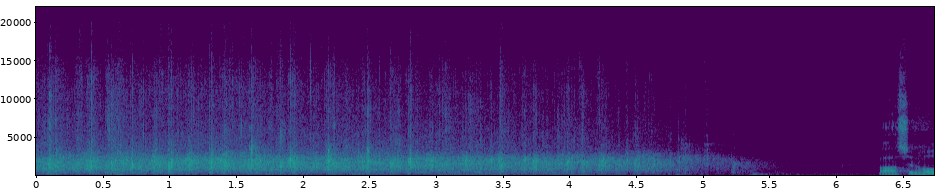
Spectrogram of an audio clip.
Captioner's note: applause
